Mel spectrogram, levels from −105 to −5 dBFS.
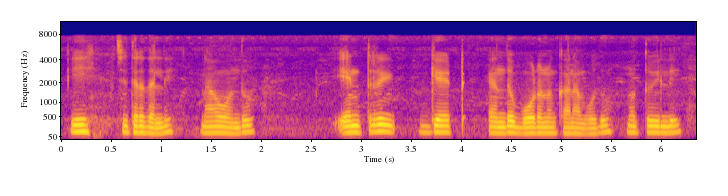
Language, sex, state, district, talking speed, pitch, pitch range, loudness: Kannada, male, Karnataka, Koppal, 115 wpm, 130 Hz, 120-135 Hz, -17 LUFS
